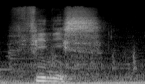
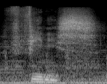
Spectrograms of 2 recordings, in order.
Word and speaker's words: finissent: Ils, elles finissent. Ils, elles finissent. ENT at the end of ils, elles finissent is silent.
